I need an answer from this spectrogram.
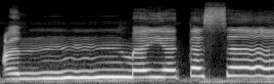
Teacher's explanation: mad tabi'i yang berada di akhir kalimat. Jadi harus dimatikan ya huruf terakhirnya. Dipanjangkan, bisa 1 alif, bisa 2 alif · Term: mad arid lis sukun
